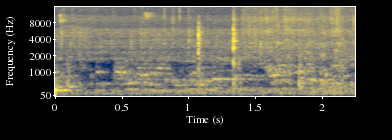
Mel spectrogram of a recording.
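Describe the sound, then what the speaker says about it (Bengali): Spatula stirring fish curry spices (salt, turmeric, Kashmiri chilli powder, cumin powder) with tilapia in a frying pan, a steady soft sizzle broken by a few sharp scrapes and clicks, close and moderately quiet with no talking. "খুন্তি দিয়ে আবার এটাকে ভালো করে মশলার সাথে কষিয়ে নেওয়া হলো"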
